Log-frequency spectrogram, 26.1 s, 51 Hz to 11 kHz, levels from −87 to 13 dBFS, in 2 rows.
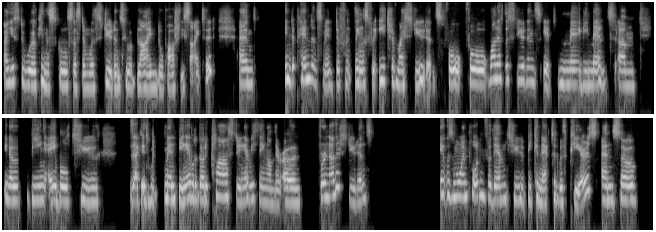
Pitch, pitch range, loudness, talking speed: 215 Hz, 200-250 Hz, -15 LUFS, 160 wpm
